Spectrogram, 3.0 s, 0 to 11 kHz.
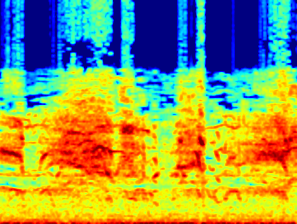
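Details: Peregrine falcons in Madrid, 29 April 2016, the mother with food for the chicks: short stretch of loud shrill wailing, notes bending up and down, closely packed, above a low steady hum.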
